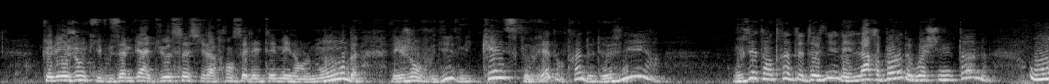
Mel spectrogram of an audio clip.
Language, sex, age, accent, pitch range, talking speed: French, male, 70-89, French, 140-215 Hz, 240 wpm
